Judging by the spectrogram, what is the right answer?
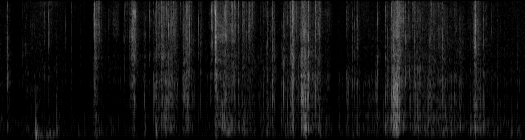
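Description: Plastic wrapper of a trading-card pack crinkling and tearing as it is opened by hand: a dense run of crackles, loudest about two and four seconds in.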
